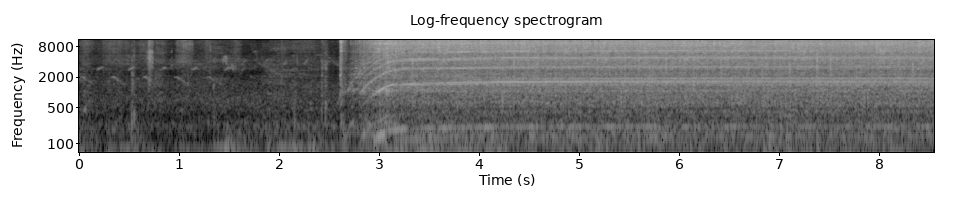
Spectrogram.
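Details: CYC X1 Pro Gen 3 e-bike motor with X12 controller, switched to race mode using the factory twist throttle: it winds up with a rising whine, then holds a steady high-pitched electric hum with no pauses or cut-outs, running normally.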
